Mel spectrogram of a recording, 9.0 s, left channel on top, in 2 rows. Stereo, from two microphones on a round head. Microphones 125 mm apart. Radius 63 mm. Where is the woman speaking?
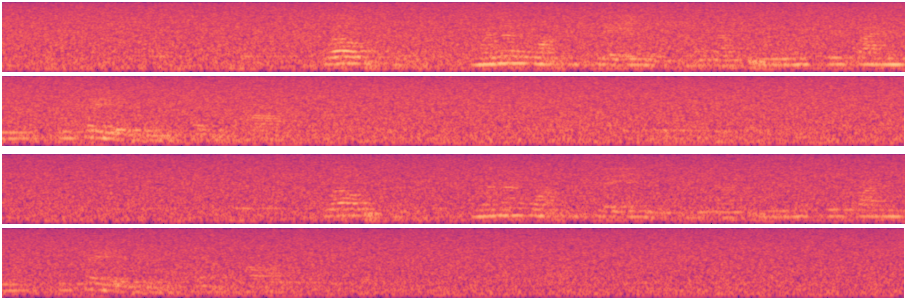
5° left (ahead or behind), 1.2 m.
